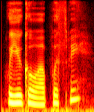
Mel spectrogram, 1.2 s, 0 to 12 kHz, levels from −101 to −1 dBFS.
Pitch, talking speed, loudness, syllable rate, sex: 205 Hz, 305 wpm, -17 LUFS, 5.9 syllables/s, female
